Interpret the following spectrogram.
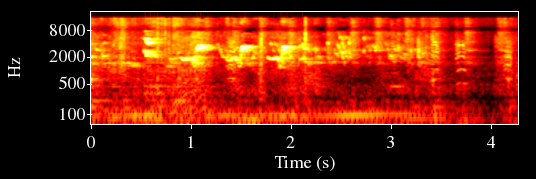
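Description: Zebra finches in a cage giving short chirping calls, about two a second, several birds overlapping.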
